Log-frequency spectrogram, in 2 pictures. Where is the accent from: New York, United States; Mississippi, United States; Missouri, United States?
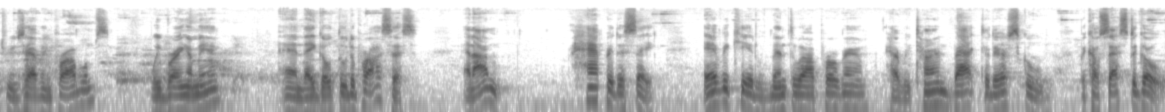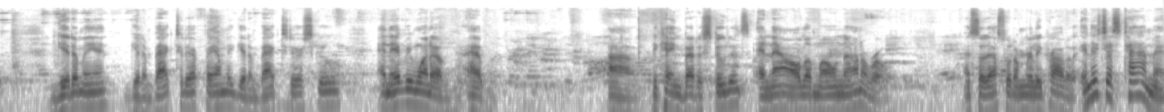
Mississippi, United States; McComb; moved away; also born or lived in Richmond, California; I grew up in Macomb, Mississippi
